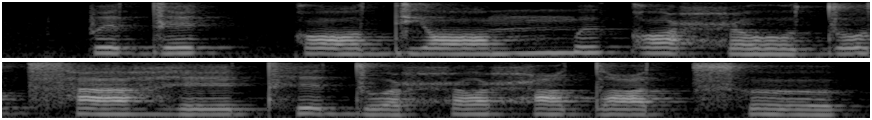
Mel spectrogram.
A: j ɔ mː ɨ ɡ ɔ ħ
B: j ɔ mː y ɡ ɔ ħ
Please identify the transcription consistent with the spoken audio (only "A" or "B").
A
